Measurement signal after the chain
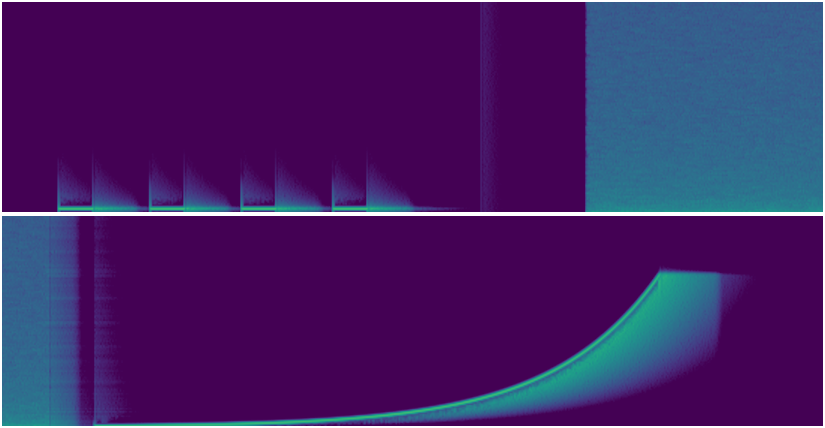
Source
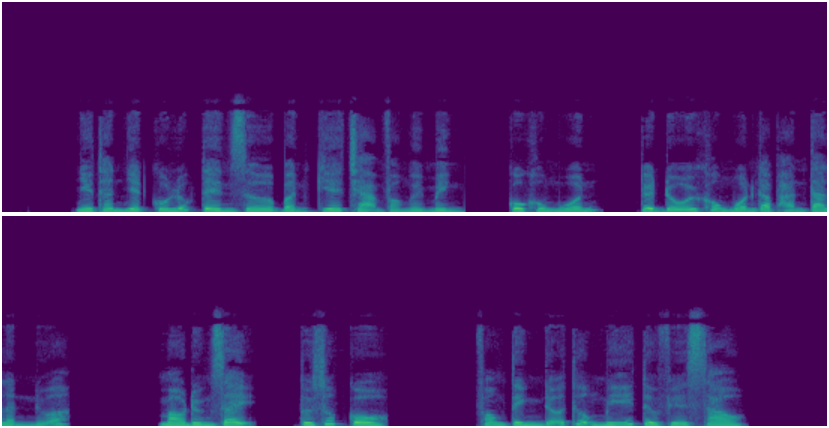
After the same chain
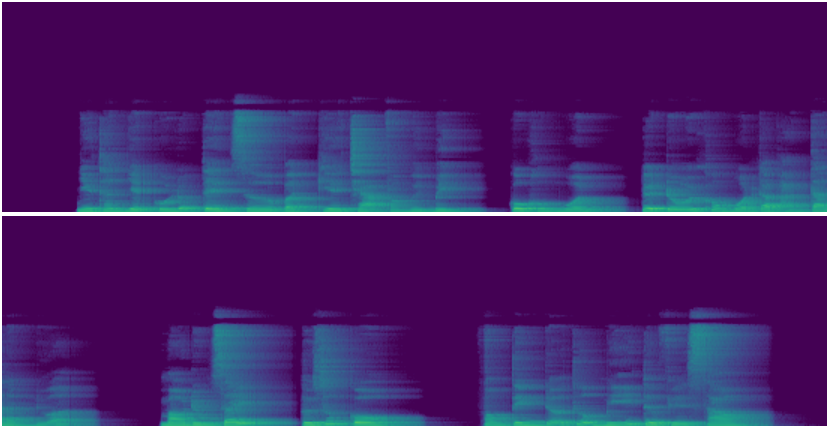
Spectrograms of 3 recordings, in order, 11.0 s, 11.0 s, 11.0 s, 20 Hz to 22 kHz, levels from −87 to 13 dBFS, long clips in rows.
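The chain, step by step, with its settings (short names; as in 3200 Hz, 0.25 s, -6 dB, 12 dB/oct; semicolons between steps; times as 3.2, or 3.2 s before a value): spectral trails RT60 0.84 s; gate -41 dBFS, range -17 dB; gain -1.5 dB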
